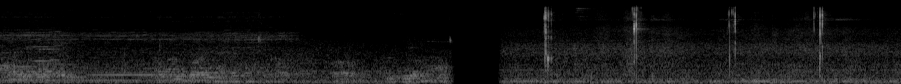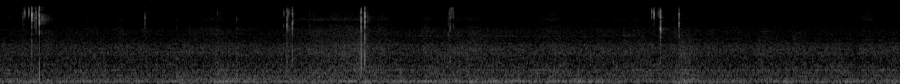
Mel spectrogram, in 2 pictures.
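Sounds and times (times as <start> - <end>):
person chewing food: 5.4 - 5.6, 7.2 - 8.4, 9.2 - 9.6, 11.8 - 12.8, 15.5 - 15.9
wet mouth clicks and smacks: 5.4 - 5.6, 8.1 - 8.3, 9.2 - 9.6, 15.5 - 15.9.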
